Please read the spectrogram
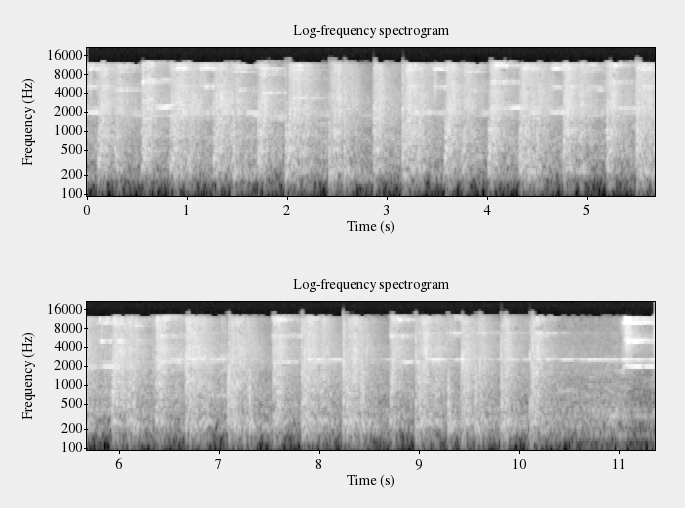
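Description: Marching-band drums beating a steady march rhythm, about four strikes a second, with high ringing tones over them. The drumming thins out near the end.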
